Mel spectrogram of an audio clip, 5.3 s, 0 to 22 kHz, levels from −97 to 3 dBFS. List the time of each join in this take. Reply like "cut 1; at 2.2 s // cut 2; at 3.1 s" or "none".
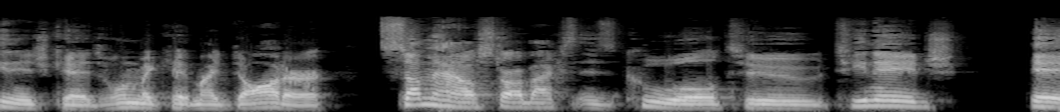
cut 1; at 1.8 s // cut 2; at 3.1 s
